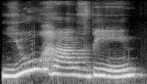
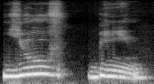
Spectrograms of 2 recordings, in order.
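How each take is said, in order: First: The word 'have' is said in full. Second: The word 'have' is shortened onto 'you'.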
